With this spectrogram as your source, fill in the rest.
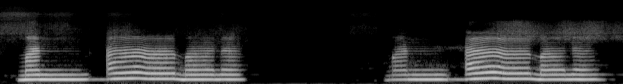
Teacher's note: Tidak dengung, tidak pula langsung. Jadi huruf nunnya tetap terbaca. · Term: izhar khalqi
